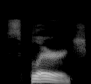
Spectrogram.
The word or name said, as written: Splurge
